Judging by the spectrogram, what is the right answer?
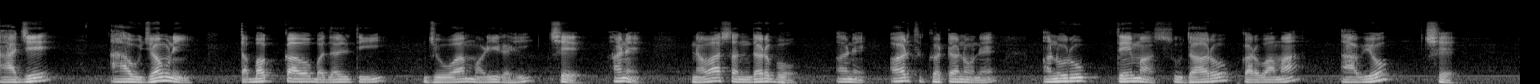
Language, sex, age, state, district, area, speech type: Gujarati, male, 45-60, Gujarat, Surat, rural, read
